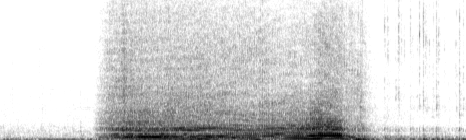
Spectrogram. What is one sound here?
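A second drag racing engine roars loudly during a burnout.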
